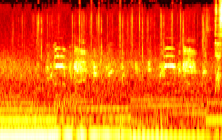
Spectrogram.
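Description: Game chicken in Vampire: The Masquerade Bloodlines clucks in two short bursts over a loud low droning background, with no talk.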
